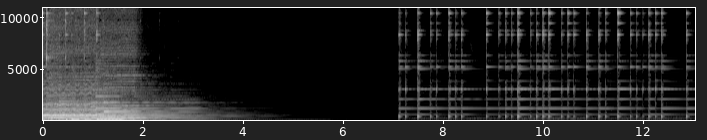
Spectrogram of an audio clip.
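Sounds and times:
held ringing tones: 0:07.1 - 0:13.0
small bell chime strikes: 0:07.1 - 0:13.0.

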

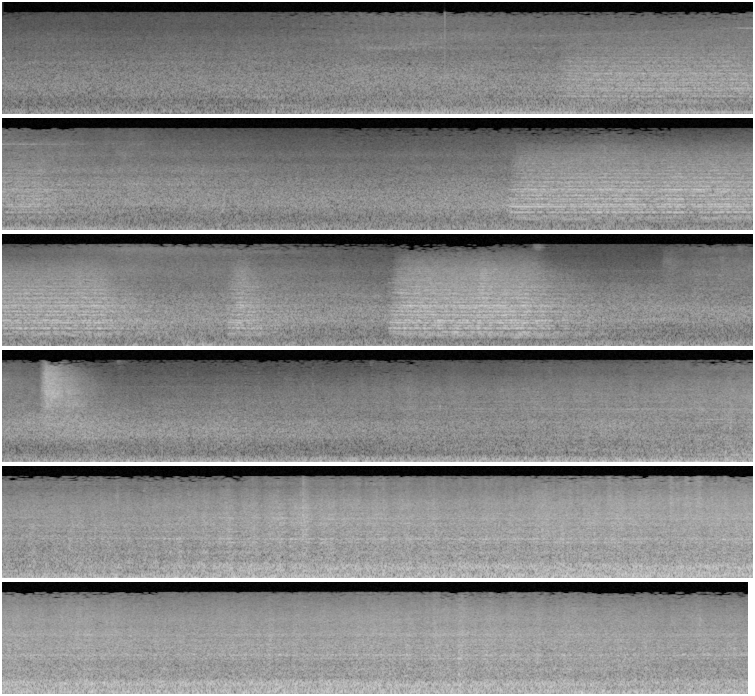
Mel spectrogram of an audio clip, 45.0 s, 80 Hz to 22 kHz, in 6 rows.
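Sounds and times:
low train rumble: 0:00.0 - 0:45.0
locomotive air horn blasts: 0:05.6 - 0:08.3, 0:12.6 - 0:16.4, 0:17.2 - 0:17.9, 0:18.8 - 0:21.0.

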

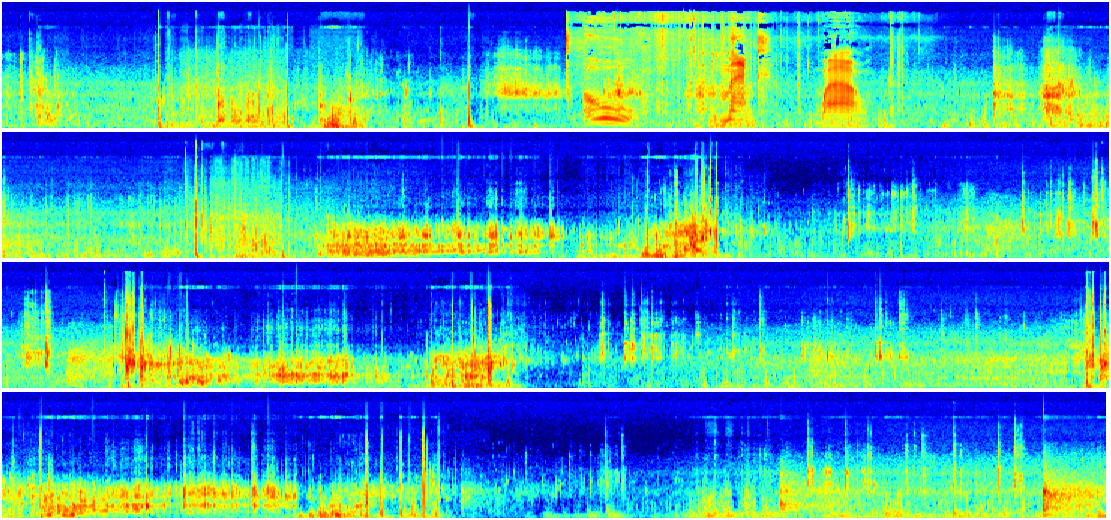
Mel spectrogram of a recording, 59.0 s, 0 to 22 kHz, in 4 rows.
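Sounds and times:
underwater bubbling surges: 0:00.0 - 0:01.2, 0:02.1 - 0:10.1, 0:13.7 - 0:29.3, 0:30.3 - 0:36.6, 0:38.2 - 0:51.2, 0:53.2 - 0:59.0
muffled underwater gurgling: 0:07.6 - 0:11.8, 0:17.4 - 0:24.9, 0:30.4 - 0:36.5, 0:43.8 - 0:50.5, 0:51.4 - 0:59.0.

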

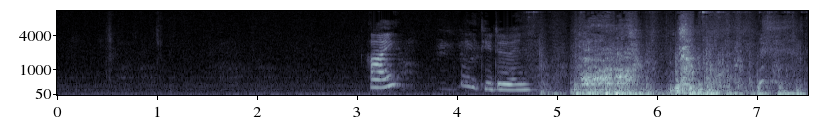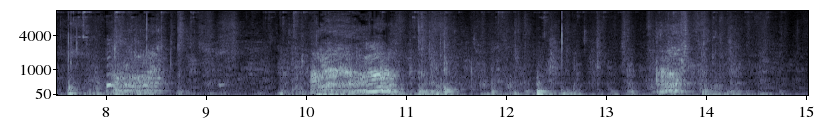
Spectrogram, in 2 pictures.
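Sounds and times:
dogs running down carpeted stairs: 0:04.8 - 0:15.0.

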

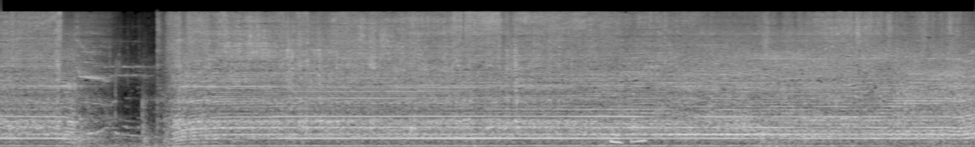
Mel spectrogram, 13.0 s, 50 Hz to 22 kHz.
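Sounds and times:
pump motor humming: 0:00.0 - 0:01.5, 0:02.1 - 0:13.0
water jet hissing: 0:03.2 - 0:13.0.

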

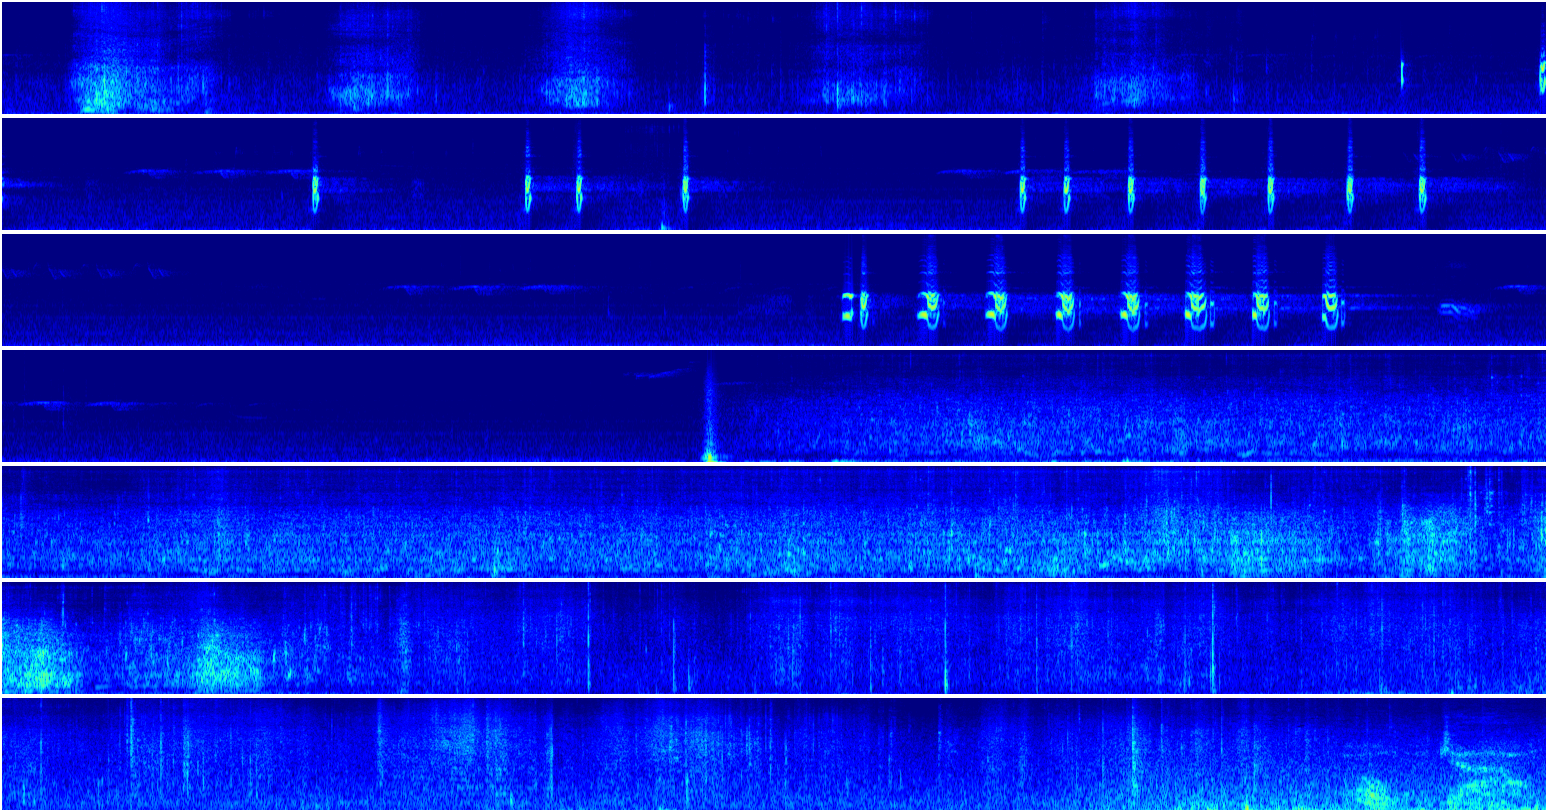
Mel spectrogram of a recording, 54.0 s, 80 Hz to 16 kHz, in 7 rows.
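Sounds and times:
faint songbird chirps: 0:06.1 - 0:10.1, 0:14.7 - 0:19.7
turkey clucks and yelps: 0:19.6 - 0:22.9
wind noise: 0:44.9 - 0:54.0.

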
